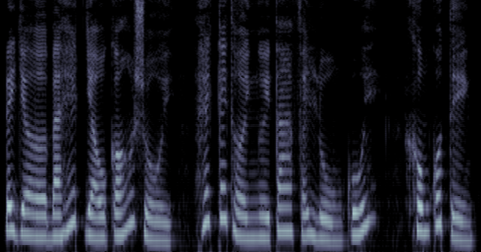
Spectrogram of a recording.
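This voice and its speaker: Woman storyteller, steady reading, warm dark voice, dry close mic. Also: mid-range voice, a little fast, no echo. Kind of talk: scripted story narration.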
